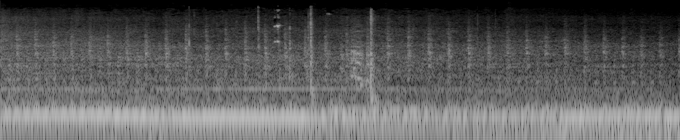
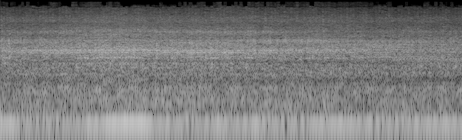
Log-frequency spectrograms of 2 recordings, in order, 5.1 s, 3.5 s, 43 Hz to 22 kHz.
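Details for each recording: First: 1989 Jeep Cherokee XJ 4.6L I6 stroker on aftermarket pistons, knocking after 700 miles: the idling inline-six makes a steady hollow knock about three times a second, diagnosed as piston slap; temperatures had been getting high. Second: 1989 Jeep Cherokee 4.6L stroker I6 (4.0L based), first start after replacing one piston for piston slap; the engine had started knocking after 700 miles. It now gives a steady, smooth low idle with no knocking or slapping.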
